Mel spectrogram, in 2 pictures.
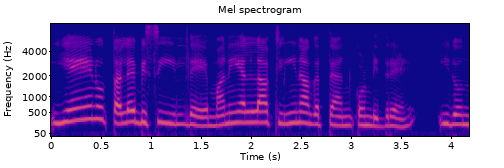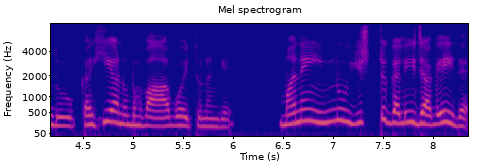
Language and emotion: Kannada, disgusted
